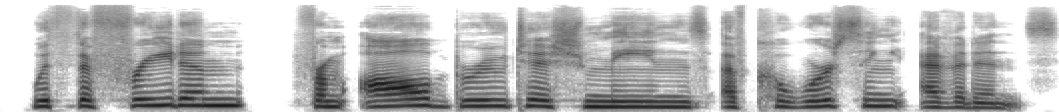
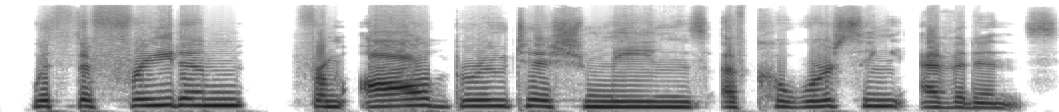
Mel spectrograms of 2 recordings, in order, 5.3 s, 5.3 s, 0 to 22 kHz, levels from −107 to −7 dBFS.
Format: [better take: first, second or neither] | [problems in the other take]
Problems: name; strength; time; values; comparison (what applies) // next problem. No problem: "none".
first | distortion; slight; 8% of the sound clipped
